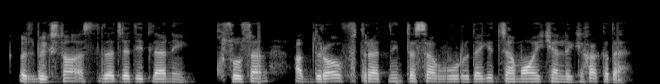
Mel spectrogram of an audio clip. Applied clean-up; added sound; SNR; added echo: none; none; none; none.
